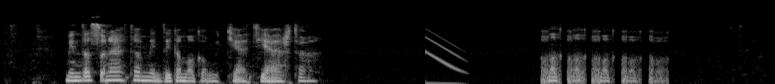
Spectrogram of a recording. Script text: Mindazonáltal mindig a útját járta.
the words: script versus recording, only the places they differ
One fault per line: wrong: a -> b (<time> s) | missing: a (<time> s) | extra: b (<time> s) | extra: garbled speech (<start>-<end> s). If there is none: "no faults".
extra: maga (1.8 s)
